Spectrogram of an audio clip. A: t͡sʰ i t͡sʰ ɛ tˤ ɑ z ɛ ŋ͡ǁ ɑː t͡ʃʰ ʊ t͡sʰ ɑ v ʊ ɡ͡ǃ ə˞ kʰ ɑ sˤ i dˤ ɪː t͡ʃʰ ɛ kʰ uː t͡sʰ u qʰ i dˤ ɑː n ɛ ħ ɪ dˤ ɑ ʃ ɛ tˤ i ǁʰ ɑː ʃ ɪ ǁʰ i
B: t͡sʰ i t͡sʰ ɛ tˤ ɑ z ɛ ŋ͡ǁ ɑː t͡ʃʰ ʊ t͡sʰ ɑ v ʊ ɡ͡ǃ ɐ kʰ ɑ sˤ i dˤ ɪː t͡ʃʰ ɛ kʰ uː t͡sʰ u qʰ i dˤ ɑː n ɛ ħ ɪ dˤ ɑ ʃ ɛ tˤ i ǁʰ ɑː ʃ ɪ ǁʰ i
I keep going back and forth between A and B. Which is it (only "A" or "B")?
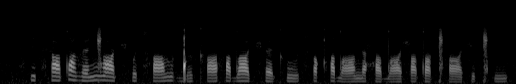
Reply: A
